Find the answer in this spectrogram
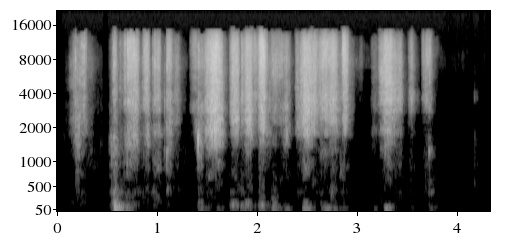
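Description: Fingers rubbing a printed photo flat onto a sketchbook page, a run of short, hissy strokes of skin and paper on paper.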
